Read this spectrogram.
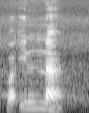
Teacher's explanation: Di sini nunnya dibaca gunnah karena nunnya bertasdid.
